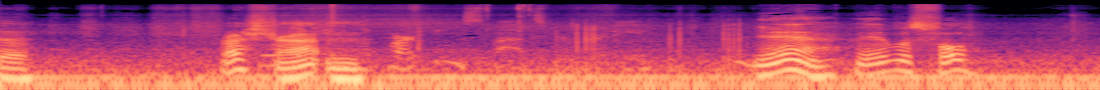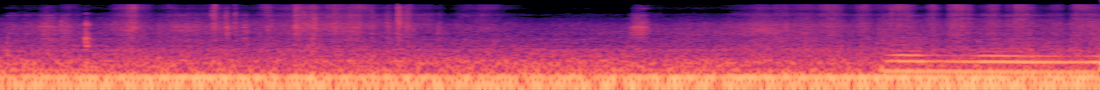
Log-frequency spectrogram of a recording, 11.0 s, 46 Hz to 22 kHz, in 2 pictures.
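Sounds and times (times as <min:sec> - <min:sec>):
engine idling low hum: 0:00.0 - 0:11.0.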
